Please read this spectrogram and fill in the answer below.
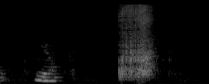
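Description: A short rustle of paper lasting about a third of a second, just past the middle: a softcover maths workbook being handled and put down.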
